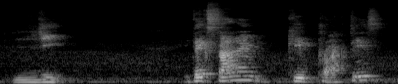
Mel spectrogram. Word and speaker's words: gli: It's not pronounced gli, it's gli.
